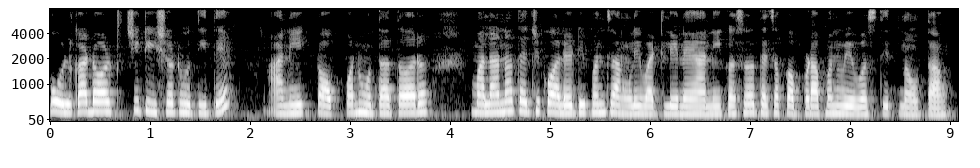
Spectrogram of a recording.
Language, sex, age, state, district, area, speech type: Marathi, female, 18-30, Maharashtra, Nagpur, urban, spontaneous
